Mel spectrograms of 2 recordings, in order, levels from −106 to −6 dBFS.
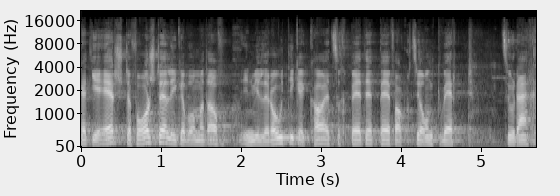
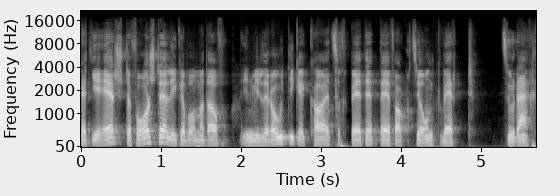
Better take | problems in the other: first | noise reduction (neural mask model DeepFilterNet 3)

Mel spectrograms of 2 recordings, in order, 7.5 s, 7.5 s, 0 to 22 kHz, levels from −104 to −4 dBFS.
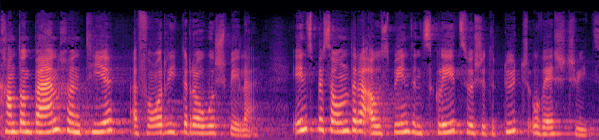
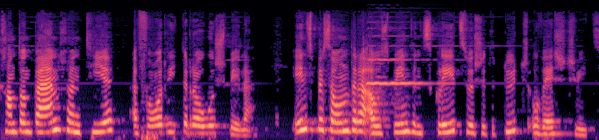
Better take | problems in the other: first | noise reduction (classical method spectral subtraction)

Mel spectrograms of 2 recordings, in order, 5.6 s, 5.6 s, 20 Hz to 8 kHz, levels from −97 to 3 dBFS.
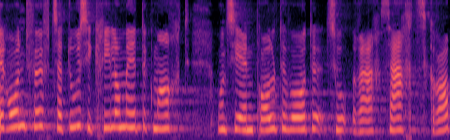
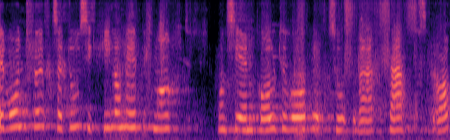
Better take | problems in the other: first | noise reduction (neural separator model SepFormer DNS4)

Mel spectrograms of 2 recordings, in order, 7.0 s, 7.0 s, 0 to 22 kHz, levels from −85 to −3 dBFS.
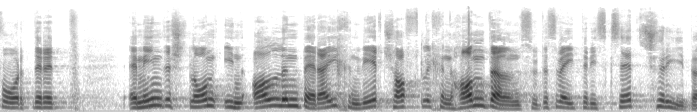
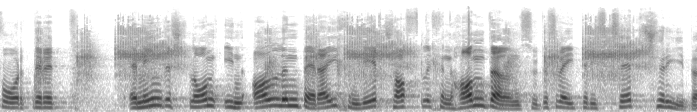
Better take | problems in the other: first | background sound (Fart); 14 dB below the speech

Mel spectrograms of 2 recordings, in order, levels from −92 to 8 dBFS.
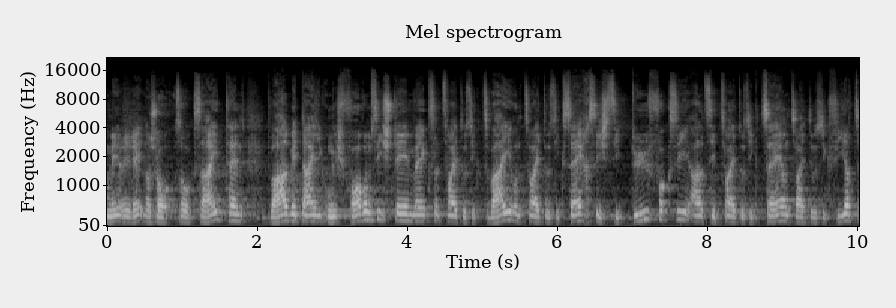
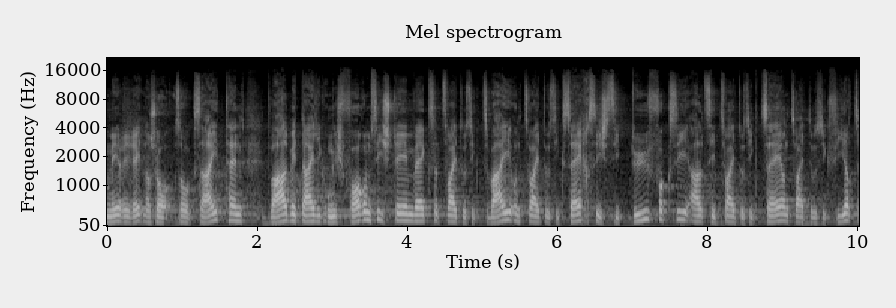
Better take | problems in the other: second | room echo; dies away in 0.2 s

